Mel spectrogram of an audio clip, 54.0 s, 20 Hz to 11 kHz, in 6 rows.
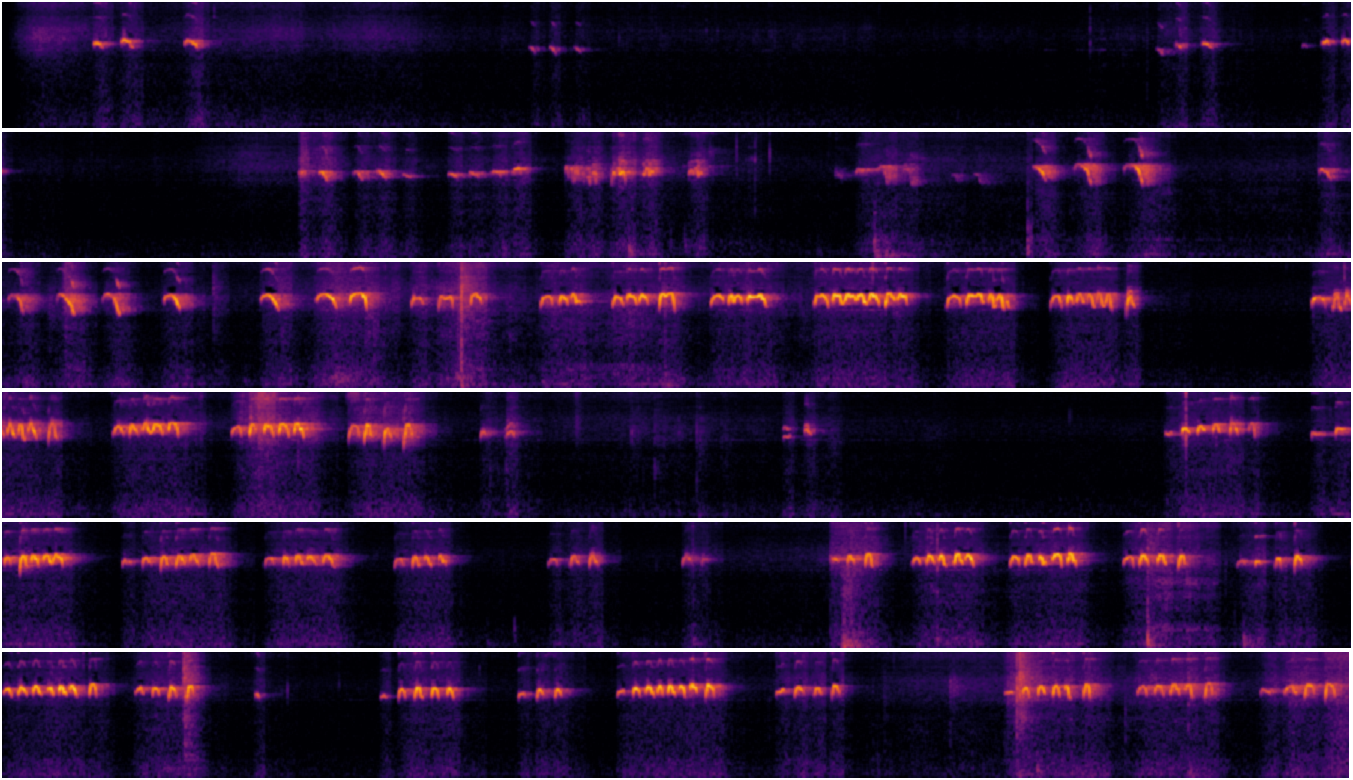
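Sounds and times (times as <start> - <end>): chick peeping: 0.2 - 1.5, 3.5 - 4.1, 7.2 - 9.2, 10.9 - 16.9, 17.7 - 25.8, 26.7 - 30.6, 32.2 - 32.6, 34.7 - 40.9, 41.5 - 46.9, 47.5 - 50.7, 51.6 - 53.9.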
